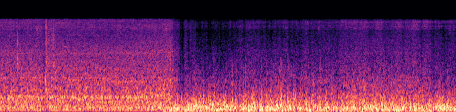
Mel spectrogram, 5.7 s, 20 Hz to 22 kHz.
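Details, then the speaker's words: 1993 Comfort-Aire window heat pump, reciprocating compressor with metal fan on slow, cool mode, 81°F day: soft, even fan whoosh over a low steady compressor hum, no knocks or rattles; running smoothly. "Feels great. Purrs along. Really nice. Slow fan."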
